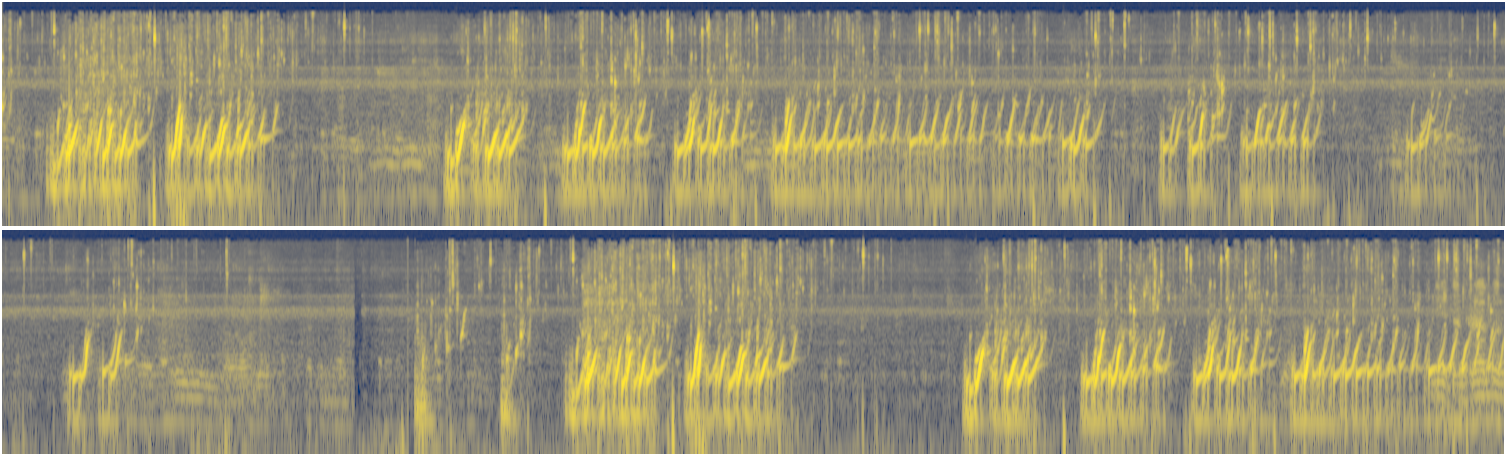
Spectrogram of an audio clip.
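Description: Aquarium aeration bubbling and gurgling in irregular bursts of a second or two, dense with small bubble pops, over a faint steady high hum.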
